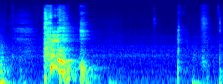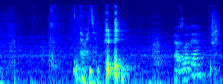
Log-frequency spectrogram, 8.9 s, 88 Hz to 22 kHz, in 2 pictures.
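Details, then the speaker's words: An adult man, aged 73 and described as having talked a lot that day, gives several short coughs and throat clears in a quiet room with no speech: cough and throat clearing. "Да, чуть не закашлялся. Много говорил очень сегодня."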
